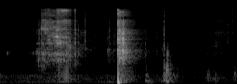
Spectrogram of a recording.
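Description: Paper rustling as a stamped sheet of patterned paper is handled and pressed on a grid mat, then a sharp tap a little over a second in and a fainter one just after, as the paper or card is set down on the table.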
